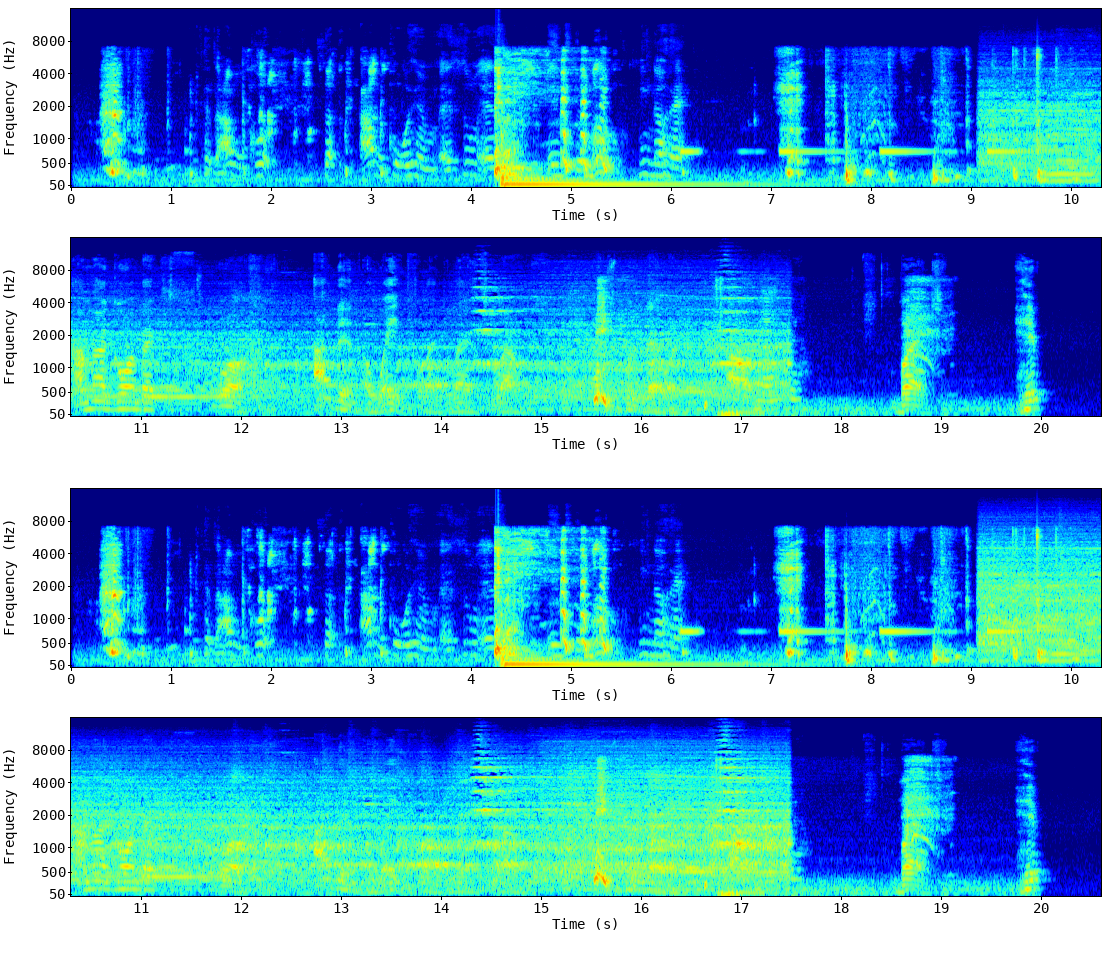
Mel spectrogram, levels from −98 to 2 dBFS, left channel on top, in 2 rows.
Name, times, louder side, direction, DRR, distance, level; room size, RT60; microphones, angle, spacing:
voice 1, 0.2-1.5 4.2-5.4 6.1-6.3 6.7-10.1 15.5-15.8 16.6-16.9 18.0-18.2 18.6-18.9 19.3-19.7, right 2 dB, 20° right, 0.3 m, -36 dB
voice 2, 1.3-4.3 4.6-6.2 15.4-16.0 17.0-17.7, left 2 dB, 25° left, 0.9 m, -48 dB
sound 1, 4.3-6.9, left 1 dB, 60° left, 0.4 m, -35 dB
sound 2, 9.0-17.5, right 6 dB, 85° right, 0.4 m, -39 dB
voice 3, 9.6-12.3 12.7-15.0 15.6-16.4 16.8-17.3 18.2-19.0 19.7-20.0, left 2 dB, 85° left, 1.0 m, -41 dB
2.3 x 2.2 x 3.4 m
head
